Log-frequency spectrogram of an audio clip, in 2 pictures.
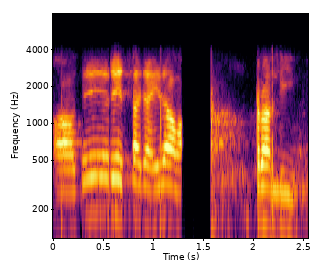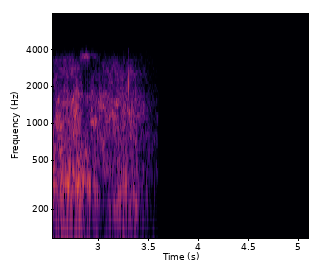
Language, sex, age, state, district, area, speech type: Dogri, male, 30-45, Jammu and Kashmir, Kathua, rural, conversation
